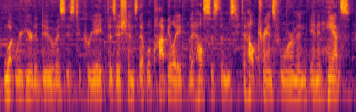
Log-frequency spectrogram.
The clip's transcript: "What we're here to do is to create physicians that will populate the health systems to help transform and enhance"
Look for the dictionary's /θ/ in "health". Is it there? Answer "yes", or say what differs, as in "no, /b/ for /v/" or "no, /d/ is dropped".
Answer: yes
